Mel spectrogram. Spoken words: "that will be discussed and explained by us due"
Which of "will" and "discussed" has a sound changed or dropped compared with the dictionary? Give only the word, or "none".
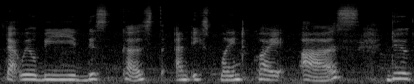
none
